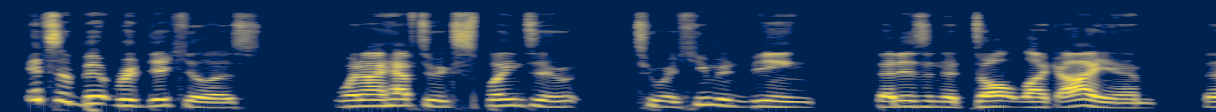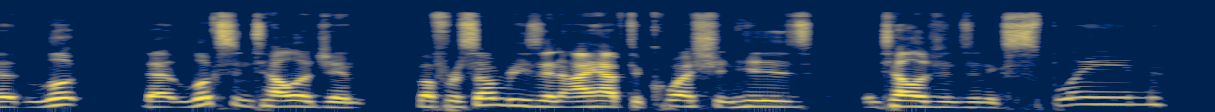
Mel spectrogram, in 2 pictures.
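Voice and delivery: normal talking voice

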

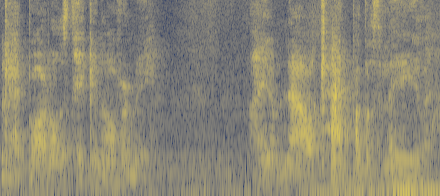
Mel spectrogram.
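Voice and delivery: very deep, very low, droning possessed voice. Acting as if taken over by a cat: acting possessed. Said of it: "Get out of my friend".

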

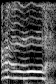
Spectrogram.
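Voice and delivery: very high, shrill, loud belted character voice. Imitating the character Foxy from the game: Foxy voice. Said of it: "Foxy was like this".

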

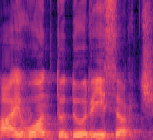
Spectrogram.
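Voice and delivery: put-on loud, high-pitched Russian-accented English. Retelling what he told the department chair, in a Russian accent. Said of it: "this is a Russian accent".

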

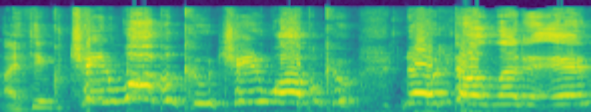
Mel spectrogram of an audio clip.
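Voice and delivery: loud high-pitched yelling.

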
